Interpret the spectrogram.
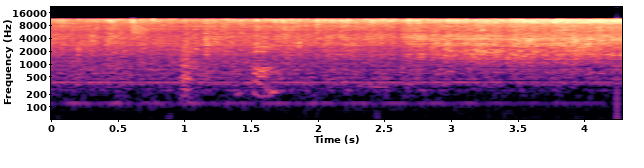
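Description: Beef stir-frying in a wok, sizzling steadily, the sizzle growing louder about three seconds in.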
